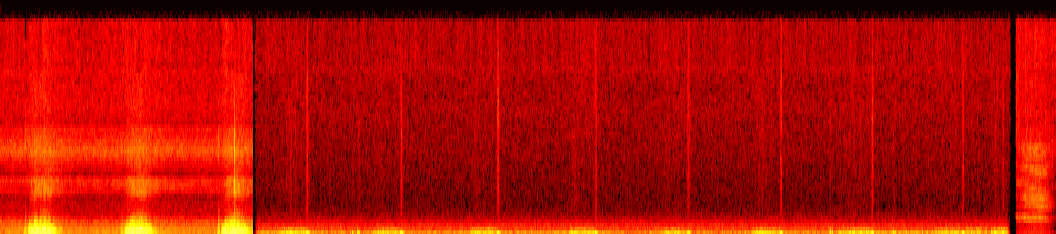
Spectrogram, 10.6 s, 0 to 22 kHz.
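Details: Adult bovine heart auscultated by stethoscope at the fifth intercostal space (tricuspid area): regular low beats about 64 per minute, within the 40–80 adult range, no added sounds; normal heart sounds.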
